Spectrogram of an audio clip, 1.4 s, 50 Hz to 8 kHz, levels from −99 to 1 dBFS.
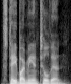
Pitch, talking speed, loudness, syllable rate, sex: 105 Hz, 210 wpm, -16 LUFS, 4.9 syllables/s, male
